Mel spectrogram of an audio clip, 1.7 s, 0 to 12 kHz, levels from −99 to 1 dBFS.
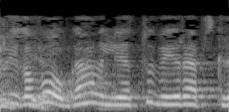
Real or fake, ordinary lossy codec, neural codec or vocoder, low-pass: real; MP3, 32 kbps; none; 7.2 kHz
